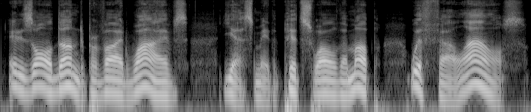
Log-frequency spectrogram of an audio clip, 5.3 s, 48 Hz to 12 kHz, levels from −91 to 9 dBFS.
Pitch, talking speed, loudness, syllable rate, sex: 125 Hz, 170 wpm, -18 LUFS, 4.7 syllables/s, male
